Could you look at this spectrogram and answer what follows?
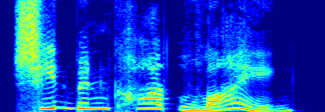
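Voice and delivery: ordinary delivery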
